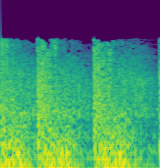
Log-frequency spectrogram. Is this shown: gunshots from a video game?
yes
